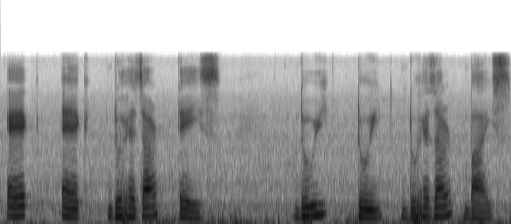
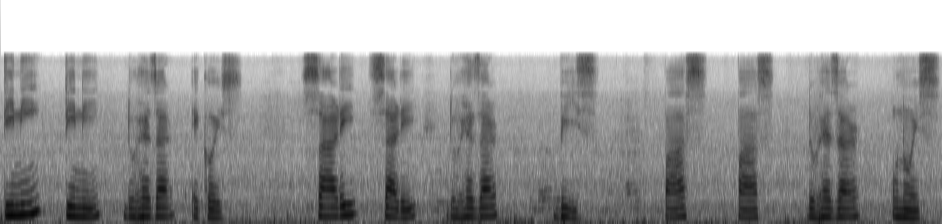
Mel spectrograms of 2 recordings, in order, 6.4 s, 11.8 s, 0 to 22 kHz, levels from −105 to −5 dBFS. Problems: none marked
